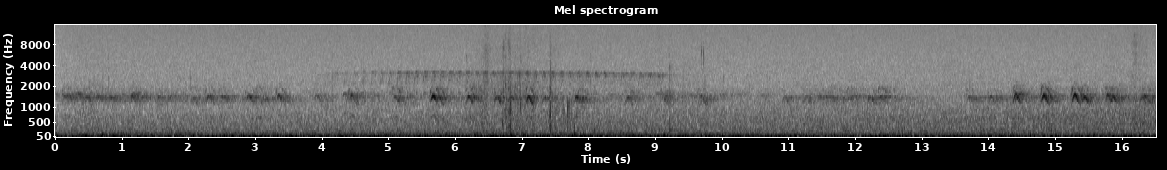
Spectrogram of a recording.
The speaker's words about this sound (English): Sounds like some crows are coming this way. This is nice. We got two flickers and an American crow, or several American crows actually.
